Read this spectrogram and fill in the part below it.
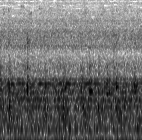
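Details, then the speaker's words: DC motor spinning the alternator in an electric-converted Winnebago LeSharo before the exciter coil and AVR engage; steady even whir with no knocks or surging, no electrical load yet. Normal unloaded running. "the moment as you can hear that everything's just running as soon as that exciter coil kicks on the avr it will slow right down"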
